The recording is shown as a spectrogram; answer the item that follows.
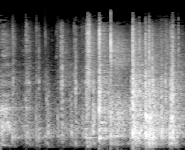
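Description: A quick run of sharp clicks and clatter as a sandwich toaster's plug is pulled from the wall socket and the toaster and its cord are handled.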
